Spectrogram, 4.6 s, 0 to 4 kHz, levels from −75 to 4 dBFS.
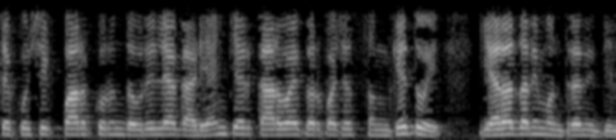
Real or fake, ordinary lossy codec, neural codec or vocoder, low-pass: real; Opus, 64 kbps; none; 3.6 kHz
